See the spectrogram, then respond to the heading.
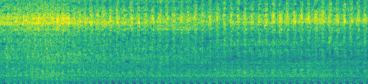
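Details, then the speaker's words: Rusi Flex fuel-injected motorcycle (no choke): steady single-cylinder putter about three and a half beats a second, rpm rising by itself at start then settling smoothly once stabilized; normal fuel-injected cold-start idle. "Hopefully, mapansin ninyo yung pag-start niya sa pag-andar, kusa siyang tumataas yung RPM niya. Tapos pag ma-stabilize na niya yung andar niya, kusa siyang bumababa."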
